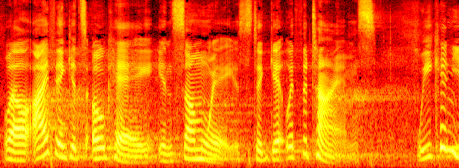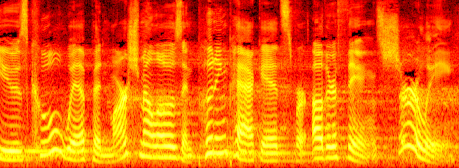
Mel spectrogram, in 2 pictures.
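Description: A woman's voice: fairly low pitch, huge pitch swings, takes it slowly, full character voice. A woman playing a dry, sarcastic, skeptical church-group lady in a live comedy sketch on stage. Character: Gladys, dry, skeptical longtime church-ladies' group member. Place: convention stage in a large hall. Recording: echoey hall, live stage, background noise.

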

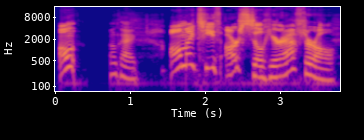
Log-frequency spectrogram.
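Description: A woman with a theatrical, animated delivery, moving between comic storytelling and casual podcast chat. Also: mid-range voice, unhurried, dry recording, studio quality. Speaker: podcast former co-host and guest performer.

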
